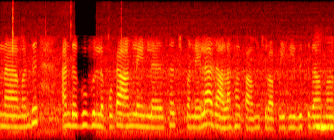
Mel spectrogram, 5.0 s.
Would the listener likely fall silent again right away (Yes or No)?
Yes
